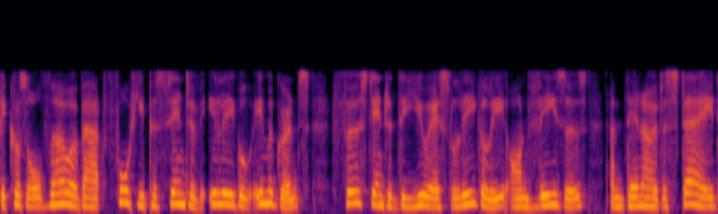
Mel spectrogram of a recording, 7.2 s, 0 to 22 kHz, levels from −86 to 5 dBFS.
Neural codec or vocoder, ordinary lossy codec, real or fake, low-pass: none; AAC, 48 kbps; real; 5.4 kHz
